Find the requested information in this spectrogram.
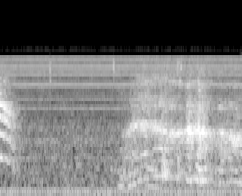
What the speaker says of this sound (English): that was my cats then, fighting as usual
